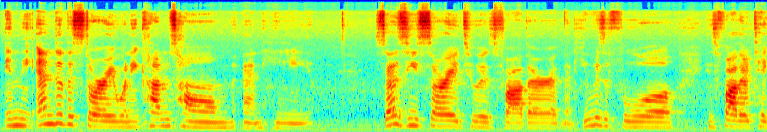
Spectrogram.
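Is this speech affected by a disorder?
No.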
